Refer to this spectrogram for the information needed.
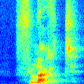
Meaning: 1. bit, piece 2. shred, tatter
- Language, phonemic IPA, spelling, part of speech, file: Dutch, /flɑrt/, flard, noun, Nl-flard.ogg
